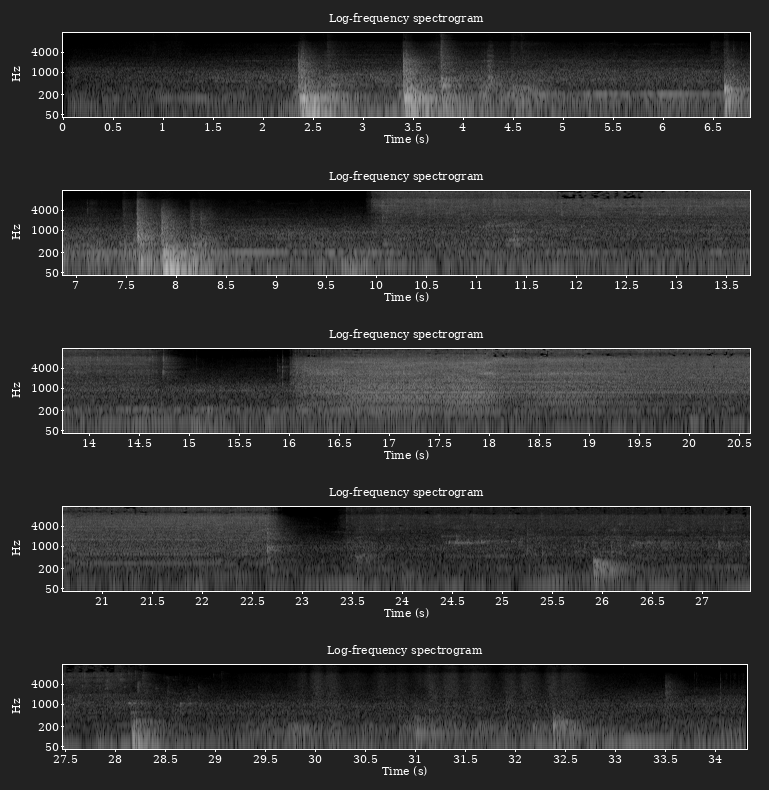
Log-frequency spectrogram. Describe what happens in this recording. I opened the drawer to take my toothbrush. I then turned on the running water and cleaned the toothbrush. After brushing my teeth, I washed my hands and dried them with a towel.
